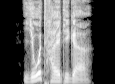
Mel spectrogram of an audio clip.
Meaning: 1. comparative degree of iodhaltig 2. inflection of iodhaltig: strong/mixed nominative masculine singular 3. inflection of iodhaltig: strong genitive/dative feminine singular
- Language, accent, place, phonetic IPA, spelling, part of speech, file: German, Germany, Berlin, [ˈi̯oːtˌhaltɪɡɐ], iodhaltiger, adjective, De-iodhaltiger.ogg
